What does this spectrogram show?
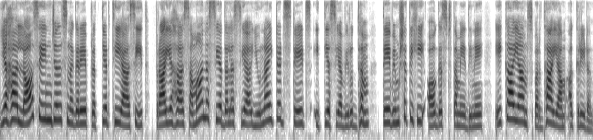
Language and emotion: Sanskrit, neutral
